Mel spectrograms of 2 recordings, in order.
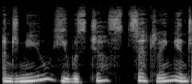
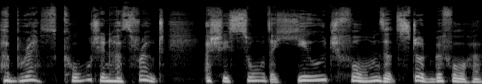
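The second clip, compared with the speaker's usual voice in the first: plain reading voice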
